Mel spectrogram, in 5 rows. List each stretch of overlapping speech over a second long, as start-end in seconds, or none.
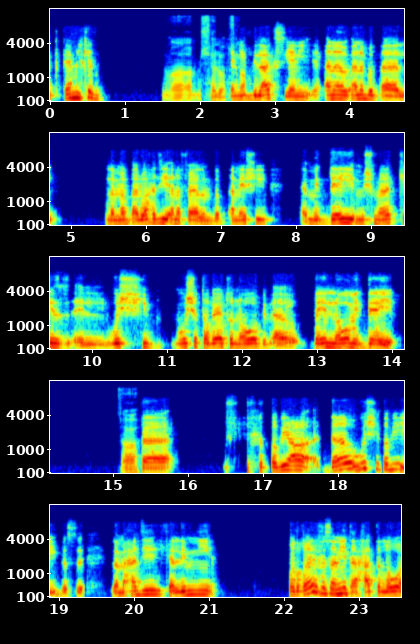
none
